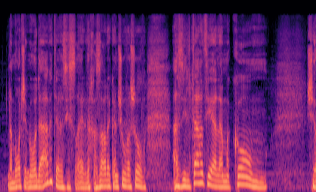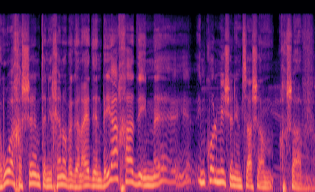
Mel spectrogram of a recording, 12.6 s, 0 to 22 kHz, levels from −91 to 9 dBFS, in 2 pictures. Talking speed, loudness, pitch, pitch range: 130 wpm, -14 LUFS, 135 Hz, 115-175 Hz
